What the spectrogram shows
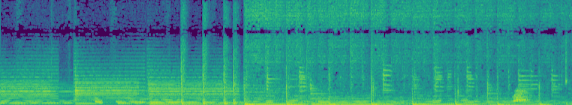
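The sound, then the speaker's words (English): A dog barks several times in short, sharp bursts, mixed in with steady background music that grows fuller and bass-heavy partway through. “Whose dog was that? That was mine.”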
